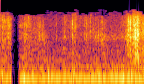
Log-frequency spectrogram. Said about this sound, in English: The sound of the flipping pages.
